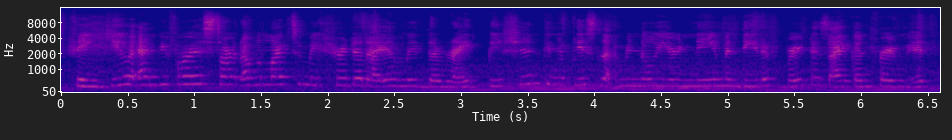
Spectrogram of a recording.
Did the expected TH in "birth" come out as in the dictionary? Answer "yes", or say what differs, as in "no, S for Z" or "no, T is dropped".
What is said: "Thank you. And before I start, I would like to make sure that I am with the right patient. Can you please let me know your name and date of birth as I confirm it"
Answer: no, T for TH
